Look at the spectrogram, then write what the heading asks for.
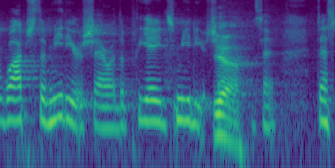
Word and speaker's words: Pleiades: My son was there to watch the meteor shower, the Pleiades meteor shower. Yeah. So that's how you pronounce it.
